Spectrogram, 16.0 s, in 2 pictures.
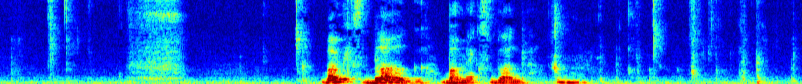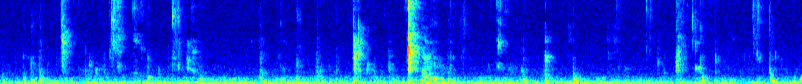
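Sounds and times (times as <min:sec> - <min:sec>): person chewing wetly: 0:00.1 - 0:01.1, 0:05.5 - 0:16.0.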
